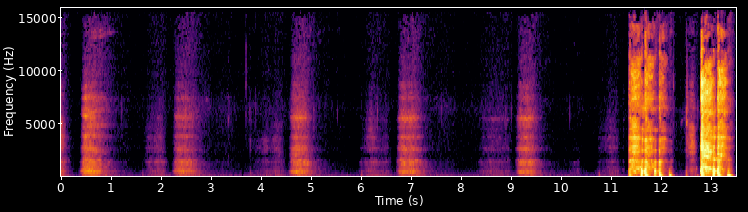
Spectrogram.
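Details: Five soft, evenly spaced breathy cough-like bursts from a person lying on a bed relaxing in a quiet room, then two louder harsh bursts at the end; cough.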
